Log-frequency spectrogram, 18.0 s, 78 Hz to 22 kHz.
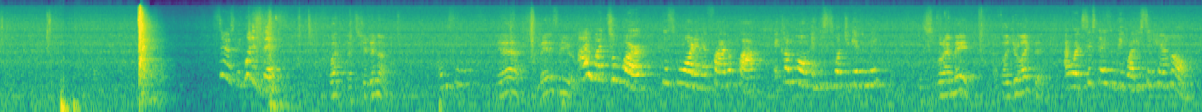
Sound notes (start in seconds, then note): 2.1 plate slams on table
